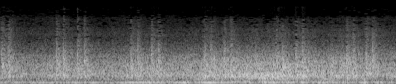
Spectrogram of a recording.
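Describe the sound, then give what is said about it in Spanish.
Train wagons clatter over rails in a loud, continuous rumble, with steady rhythmic clacking from the wheels running through the whole stretch. “el traqueteo del tren se hizo más violento”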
